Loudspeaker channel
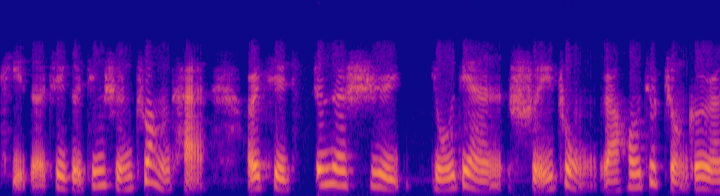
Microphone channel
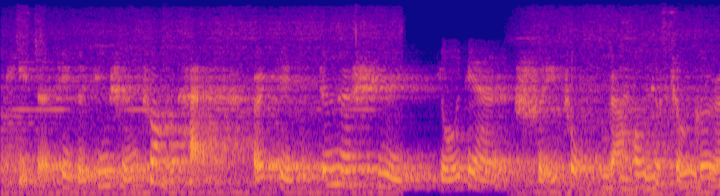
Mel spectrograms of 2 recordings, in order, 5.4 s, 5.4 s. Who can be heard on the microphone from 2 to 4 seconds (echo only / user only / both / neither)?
echo only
